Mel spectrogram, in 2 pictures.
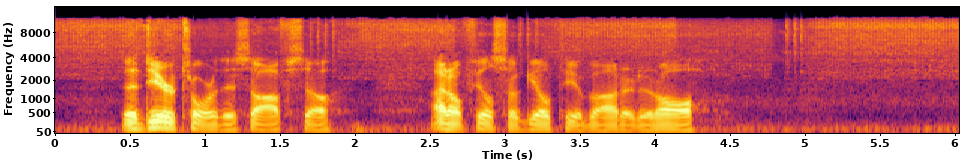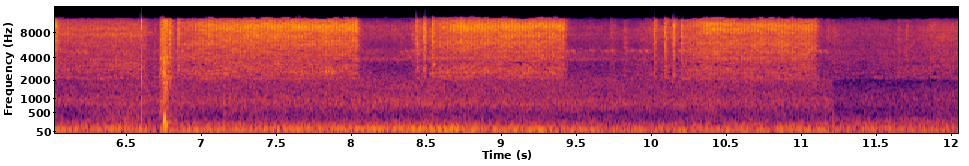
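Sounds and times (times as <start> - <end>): insect buzzing: 0.0 - 12.0.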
